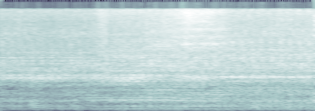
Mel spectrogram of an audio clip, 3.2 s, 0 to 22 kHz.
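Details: Peugeot 107 three-cylinder at idle on a cold day, just after a coil pack replacement; steady, slightly uneven beat typical of a three-cylinder, with no misfire or knock. The idle is normal.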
